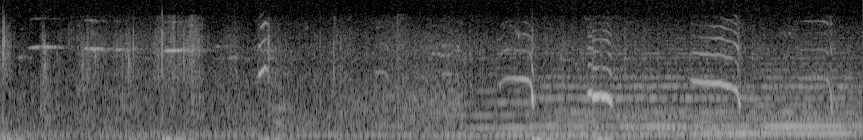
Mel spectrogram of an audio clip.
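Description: Short, high animal calls that glide up and down in pitch, coming more often in the second half, as sustained orchestral film music swells in about halfway through.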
